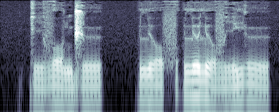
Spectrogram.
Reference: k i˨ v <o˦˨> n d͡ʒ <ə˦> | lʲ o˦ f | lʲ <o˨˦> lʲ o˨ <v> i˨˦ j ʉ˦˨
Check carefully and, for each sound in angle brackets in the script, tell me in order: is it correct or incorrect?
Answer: correct, incorrect: ʉ˦, incorrect: o˦, correct

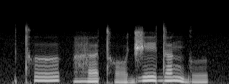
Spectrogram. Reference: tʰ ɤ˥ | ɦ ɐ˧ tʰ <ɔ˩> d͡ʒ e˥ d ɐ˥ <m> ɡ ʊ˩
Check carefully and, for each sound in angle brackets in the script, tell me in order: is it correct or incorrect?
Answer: correct, incorrect: ŋ

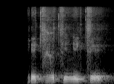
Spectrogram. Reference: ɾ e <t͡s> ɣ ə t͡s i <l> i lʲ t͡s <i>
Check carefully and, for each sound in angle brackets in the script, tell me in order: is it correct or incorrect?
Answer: correct, correct, incorrect: e

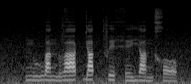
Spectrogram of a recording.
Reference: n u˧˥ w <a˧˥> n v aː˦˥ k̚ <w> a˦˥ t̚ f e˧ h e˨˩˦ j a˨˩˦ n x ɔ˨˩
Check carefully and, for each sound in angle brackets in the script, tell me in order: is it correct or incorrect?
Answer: incorrect: a˧, incorrect: j

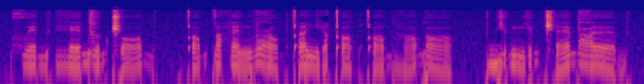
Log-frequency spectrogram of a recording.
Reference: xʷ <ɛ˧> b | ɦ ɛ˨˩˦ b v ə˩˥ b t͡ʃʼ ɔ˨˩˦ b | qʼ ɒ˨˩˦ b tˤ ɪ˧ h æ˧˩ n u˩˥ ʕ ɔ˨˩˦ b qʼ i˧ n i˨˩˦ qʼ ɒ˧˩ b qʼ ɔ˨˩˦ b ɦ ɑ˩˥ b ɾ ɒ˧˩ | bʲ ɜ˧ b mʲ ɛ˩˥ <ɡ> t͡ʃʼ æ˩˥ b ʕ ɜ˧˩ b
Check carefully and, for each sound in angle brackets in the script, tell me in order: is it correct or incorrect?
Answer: correct, incorrect: b

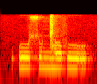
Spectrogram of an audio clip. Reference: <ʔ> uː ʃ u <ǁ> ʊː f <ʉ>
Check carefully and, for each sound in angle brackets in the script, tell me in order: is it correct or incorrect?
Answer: correct, incorrect: ŋ͡ǁ, incorrect: u

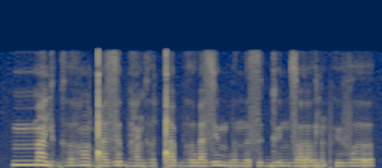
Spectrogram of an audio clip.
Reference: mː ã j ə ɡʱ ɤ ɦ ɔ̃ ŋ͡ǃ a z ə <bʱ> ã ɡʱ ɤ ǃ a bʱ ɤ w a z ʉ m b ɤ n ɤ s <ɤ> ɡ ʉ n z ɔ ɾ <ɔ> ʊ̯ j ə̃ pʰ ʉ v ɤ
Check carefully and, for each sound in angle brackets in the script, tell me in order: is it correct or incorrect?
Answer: correct, incorrect: ɯ, correct

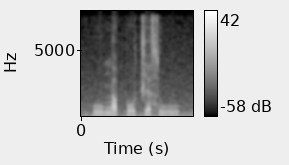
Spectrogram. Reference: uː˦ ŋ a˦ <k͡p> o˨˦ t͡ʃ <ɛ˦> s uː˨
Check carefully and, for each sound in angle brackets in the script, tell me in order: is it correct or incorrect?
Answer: incorrect: p, correct

